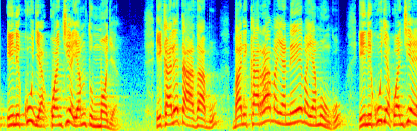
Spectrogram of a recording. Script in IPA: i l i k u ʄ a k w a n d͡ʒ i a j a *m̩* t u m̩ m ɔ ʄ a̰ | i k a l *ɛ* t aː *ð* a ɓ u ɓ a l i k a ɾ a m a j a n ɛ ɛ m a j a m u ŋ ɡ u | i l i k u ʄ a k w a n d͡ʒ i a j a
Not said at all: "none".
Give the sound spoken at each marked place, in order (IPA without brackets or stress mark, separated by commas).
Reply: m̩, ɛ, ð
